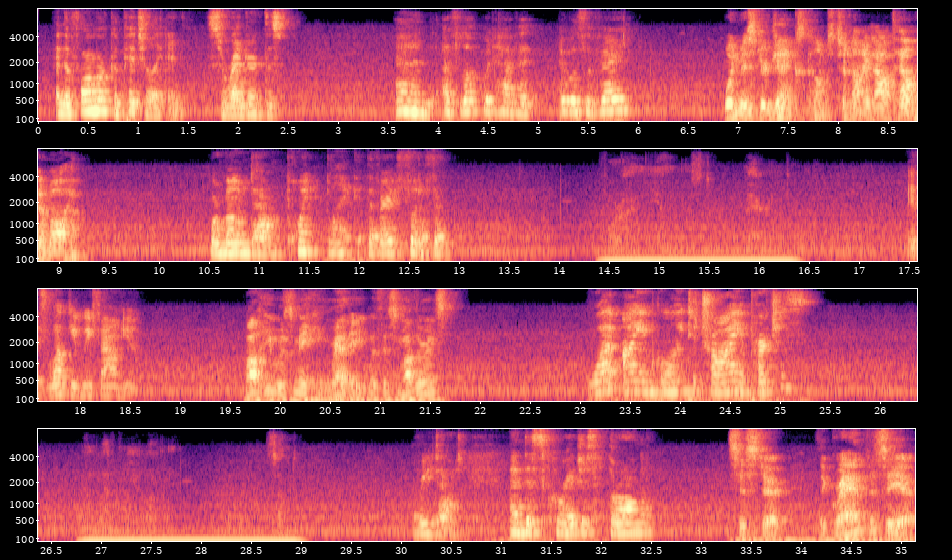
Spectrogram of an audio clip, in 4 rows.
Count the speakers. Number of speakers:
eight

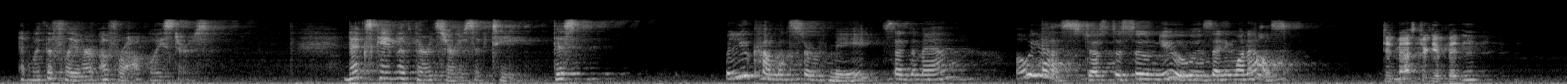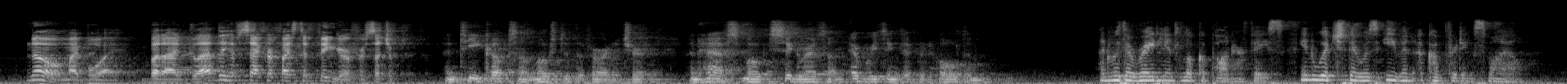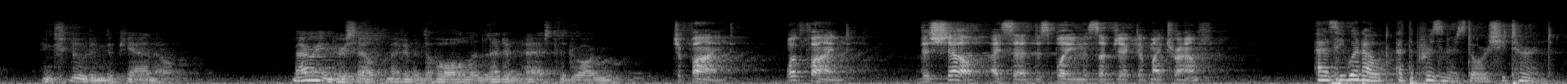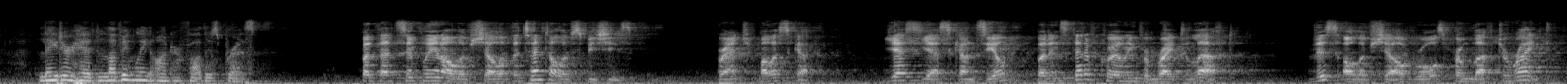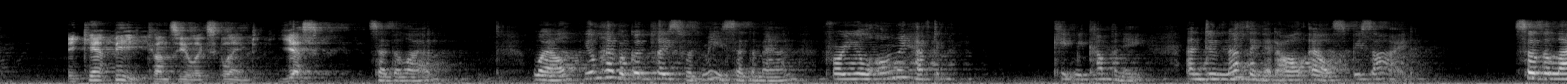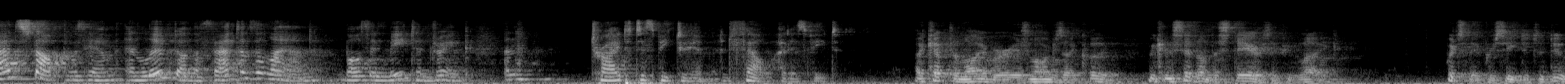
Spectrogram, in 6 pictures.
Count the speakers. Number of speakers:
five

